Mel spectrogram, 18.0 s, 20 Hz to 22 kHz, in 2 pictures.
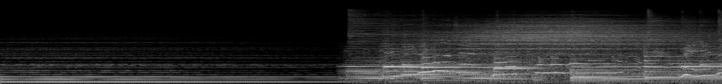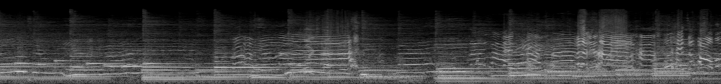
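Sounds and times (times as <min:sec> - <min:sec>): instrumental accompaniment: 0:00.0 - 0:18.0
woman singing: 0:04.5 - 0:18.0.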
